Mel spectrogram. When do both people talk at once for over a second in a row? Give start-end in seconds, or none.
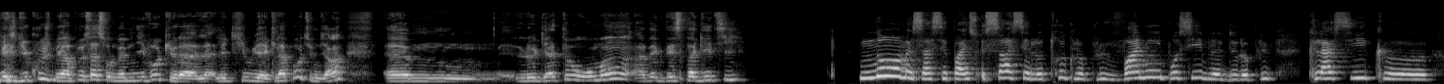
none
